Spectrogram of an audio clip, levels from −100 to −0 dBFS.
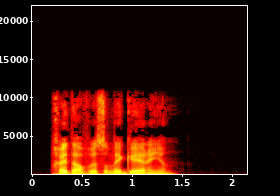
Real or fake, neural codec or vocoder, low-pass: fake; codec, 24 kHz, 0.9 kbps, WavTokenizer, medium speech release version 2; 10.8 kHz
